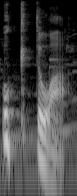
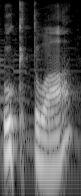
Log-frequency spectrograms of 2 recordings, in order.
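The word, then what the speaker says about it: उक्त्वा: The chakara will jump to the vilarka, and it becomes uktwa, having said. Watch to say, uktwa, having said.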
